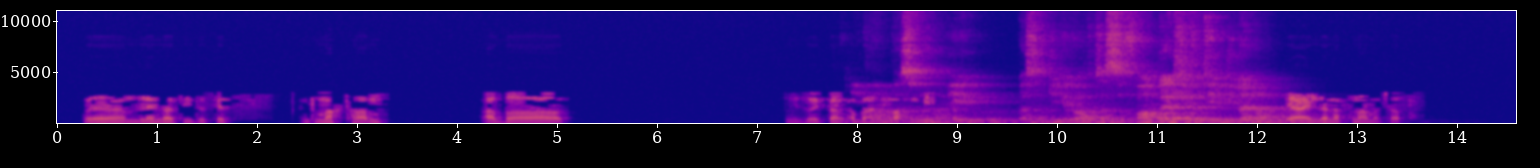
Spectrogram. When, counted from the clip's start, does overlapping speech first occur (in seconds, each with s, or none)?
7.8 s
